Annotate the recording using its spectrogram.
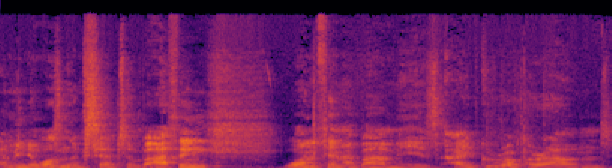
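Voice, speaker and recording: There is noticeable background noise as a man speaks at a moderate pace and medium pitch. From Aba, Nigeria. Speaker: criminology graduate, intern. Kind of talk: interview answer.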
